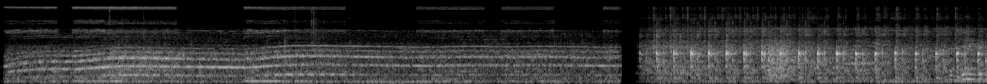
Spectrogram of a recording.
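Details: Electric bike BLDC hub motor: rising whine then steady rapid knocking from the wheel hub, caused by a loose bearing; fixed by securing the bearing with welding.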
